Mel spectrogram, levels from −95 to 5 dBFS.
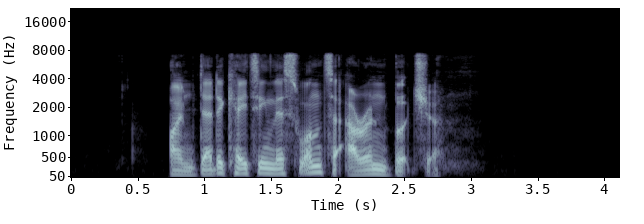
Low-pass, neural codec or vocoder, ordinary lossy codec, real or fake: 7.2 kHz; none; none; real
